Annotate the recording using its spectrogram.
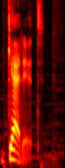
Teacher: It sounds like get it. The t sound from get connects to the vowel sound from it. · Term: linking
